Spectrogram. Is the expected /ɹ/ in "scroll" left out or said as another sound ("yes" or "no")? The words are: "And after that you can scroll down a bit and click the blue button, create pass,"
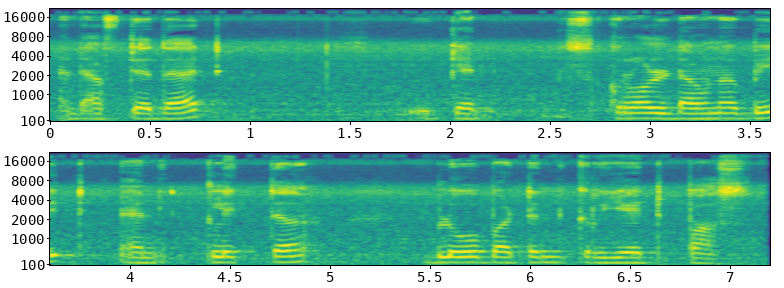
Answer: no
